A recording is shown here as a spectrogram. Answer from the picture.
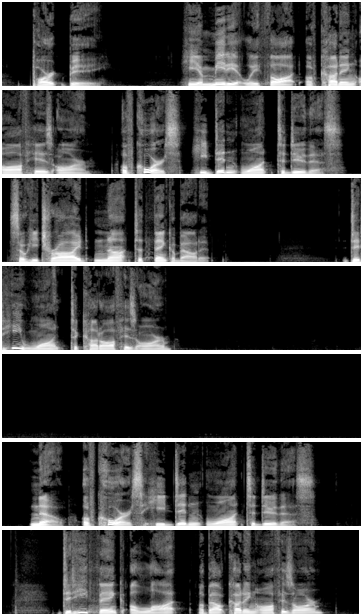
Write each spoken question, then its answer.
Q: Did he want to cut off his arm?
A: No, of course, he didn't want to do this.

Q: Did he think a lot about cutting off his arm?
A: No, he tried not to think about it.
